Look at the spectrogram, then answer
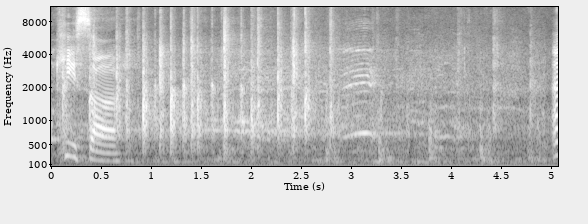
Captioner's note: audience applauds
